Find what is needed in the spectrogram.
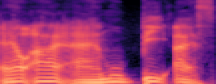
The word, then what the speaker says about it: limb: 四肢那个词呢，limbs 那个 b 不发音，就是 limb。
